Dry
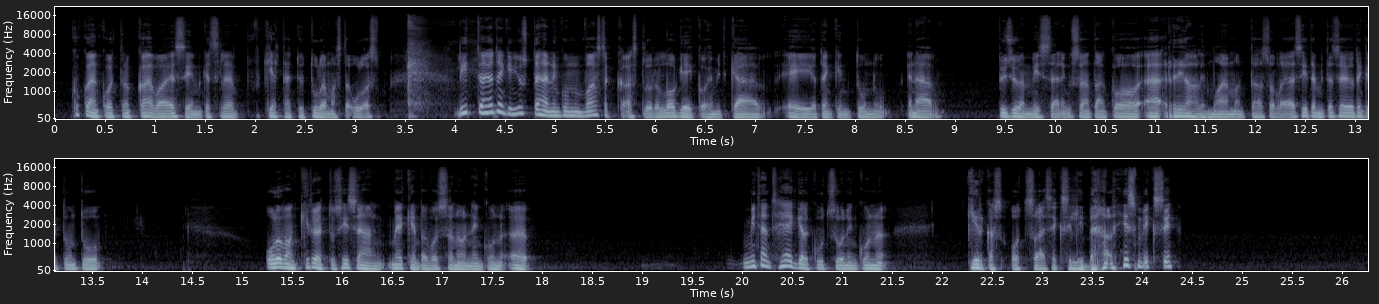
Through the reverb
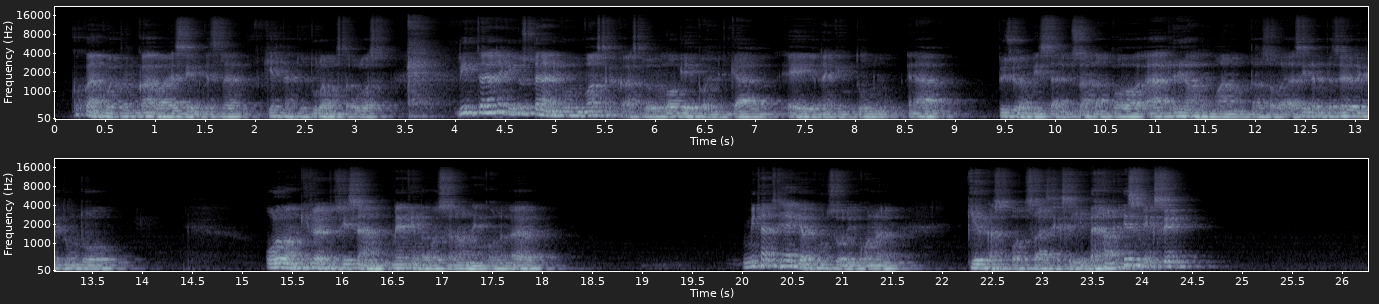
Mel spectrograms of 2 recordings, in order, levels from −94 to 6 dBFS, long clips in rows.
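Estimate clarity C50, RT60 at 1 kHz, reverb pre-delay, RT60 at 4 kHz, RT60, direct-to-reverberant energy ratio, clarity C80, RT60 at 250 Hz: 2.0 dB, 0.65 s, 34 ms, 0.55 s, 0.70 s, -2.0 dB, 5.0 dB, 0.85 s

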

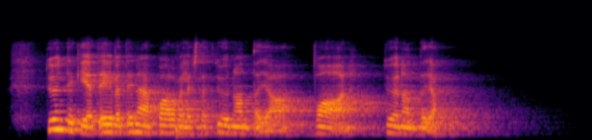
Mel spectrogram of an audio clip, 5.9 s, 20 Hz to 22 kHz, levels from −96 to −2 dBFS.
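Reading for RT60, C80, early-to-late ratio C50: 1.3 s, 9.5 dB, 8.0 dB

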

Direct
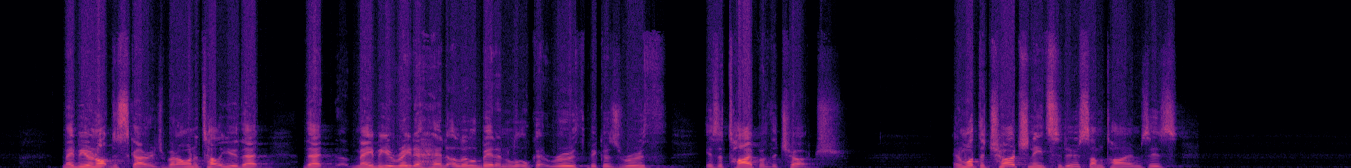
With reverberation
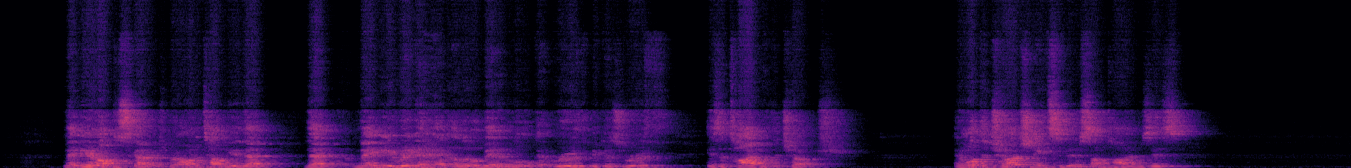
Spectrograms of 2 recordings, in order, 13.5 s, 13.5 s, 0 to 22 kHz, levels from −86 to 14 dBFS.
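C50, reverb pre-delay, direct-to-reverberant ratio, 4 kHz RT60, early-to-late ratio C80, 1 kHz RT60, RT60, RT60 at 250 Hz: 1.0 dB, 3 ms, -13.5 dB, 0.70 s, 5.5 dB, 0.70 s, 0.70 s, 0.70 s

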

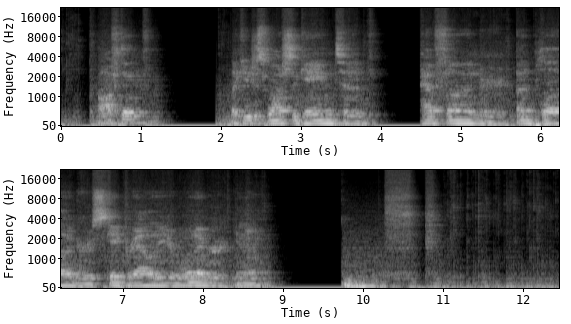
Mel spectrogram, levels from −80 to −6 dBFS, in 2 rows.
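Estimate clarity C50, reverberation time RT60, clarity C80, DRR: 6.0 dB, 0.55 s, 9.5 dB, -3.0 dB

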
